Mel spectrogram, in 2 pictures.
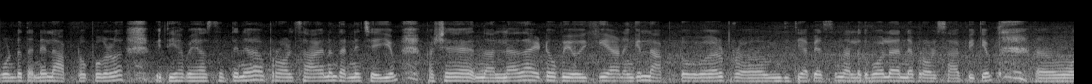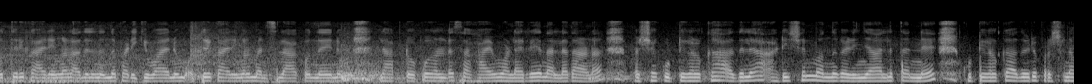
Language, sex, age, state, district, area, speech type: Malayalam, female, 30-45, Kerala, Idukki, rural, spontaneous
